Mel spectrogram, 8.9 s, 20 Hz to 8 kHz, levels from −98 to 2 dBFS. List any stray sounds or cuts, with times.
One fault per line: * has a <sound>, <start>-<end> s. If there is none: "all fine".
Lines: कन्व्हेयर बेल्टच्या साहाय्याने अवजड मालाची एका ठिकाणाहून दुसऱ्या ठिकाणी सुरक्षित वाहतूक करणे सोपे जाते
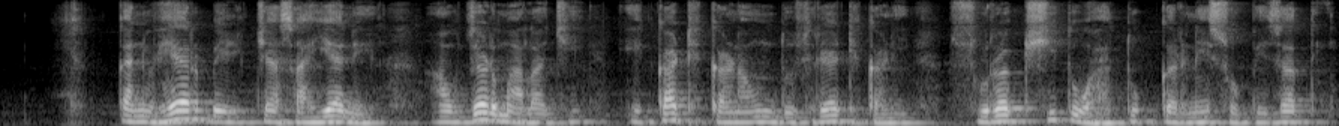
all fine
